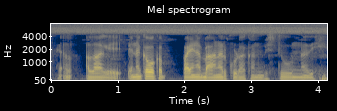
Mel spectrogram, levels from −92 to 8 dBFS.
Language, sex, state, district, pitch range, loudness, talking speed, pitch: Telugu, male, Telangana, Mahabubabad, 95-100 Hz, -20 LUFS, 115 wpm, 100 Hz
